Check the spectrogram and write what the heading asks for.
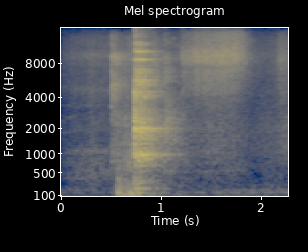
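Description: A single hard clunk about half a second in as the Quantum Edge 3 Stretto power chair bumps into the wall, dying away within about half a second.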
